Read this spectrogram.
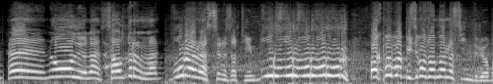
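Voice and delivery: high, loud cries of vur and bak; excited battle shouting. Real, not acted. Urging his soldiers to strike, shouting excitedly. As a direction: cheer the troops on at full voice.

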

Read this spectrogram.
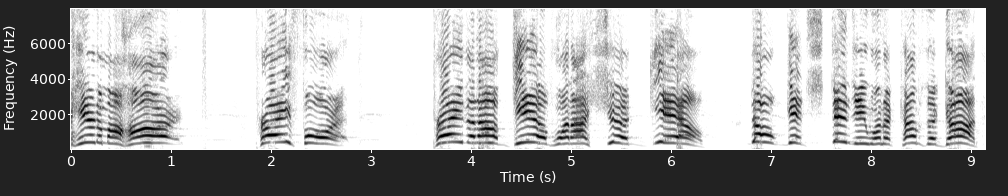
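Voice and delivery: loud, high, fervent preacher cry; full-force preaching. Acted. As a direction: preach it hard to the congregation.

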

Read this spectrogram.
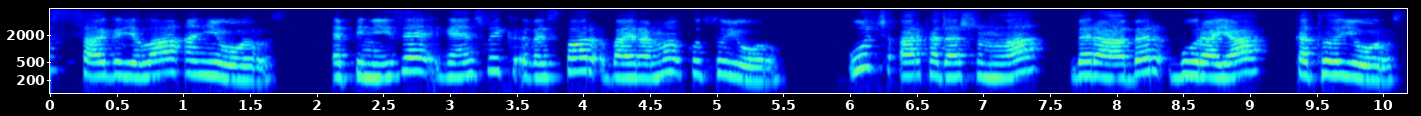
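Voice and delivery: Bosnian accent in Turkish; careful learner's Turkish with a Bosnian accent; foreigner broken turkish. Real, not acted. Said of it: "Üç yıldır Türkçe öğreniyorum".

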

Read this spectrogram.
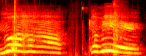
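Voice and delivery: hammed-up evil cackle, then a yell; mad scientist laugh. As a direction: gloat like a cartoon villain. Villain chasing friend.

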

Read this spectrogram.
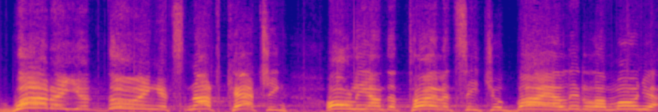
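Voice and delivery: high, loud protest; frantic yelling. Acted. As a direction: yell back to stop her. Husband yells back in quarrel.

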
